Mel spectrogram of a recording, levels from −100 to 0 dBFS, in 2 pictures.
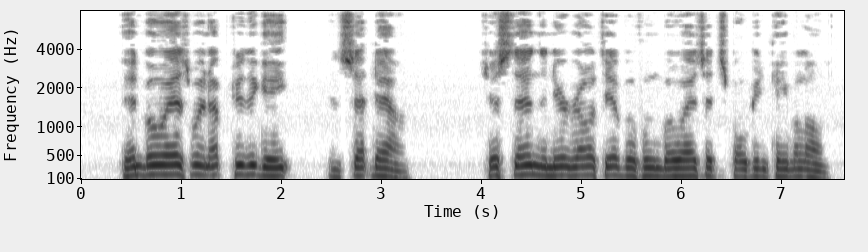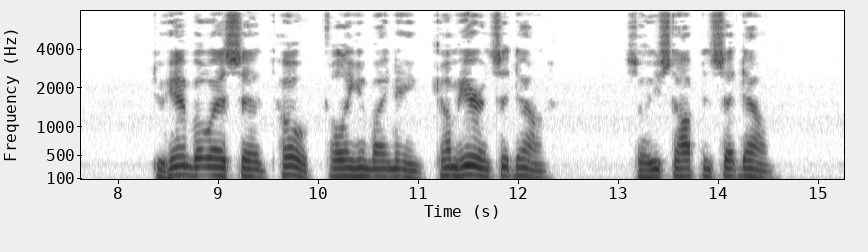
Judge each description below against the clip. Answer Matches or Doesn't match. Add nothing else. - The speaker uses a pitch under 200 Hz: Matches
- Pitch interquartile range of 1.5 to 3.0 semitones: Matches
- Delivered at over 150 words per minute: Matches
